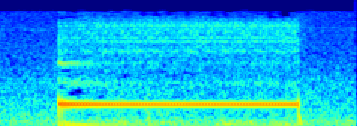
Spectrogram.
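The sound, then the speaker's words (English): A single steady telephone ringing tone sounds loudly for about two seconds, a flat electronic hum heard on an outgoing call, with quiet background before and after. “For God's sakes, Courtney, answer the phone.”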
